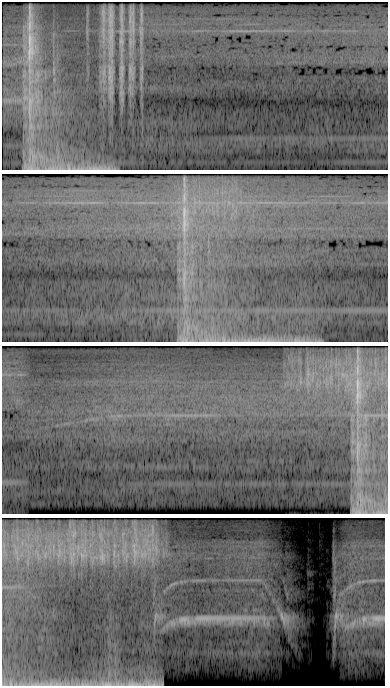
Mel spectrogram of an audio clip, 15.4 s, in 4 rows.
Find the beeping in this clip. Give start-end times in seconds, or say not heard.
not heard.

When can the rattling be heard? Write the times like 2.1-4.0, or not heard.
0.8-1.4, 5.6-6.3, 10.5-13.2.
